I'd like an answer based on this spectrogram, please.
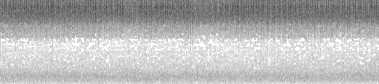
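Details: High, ringing cricket chirps merge into one continuous pulsing drone, uniform from start to end, with a light hiss underneath and no other sounds.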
